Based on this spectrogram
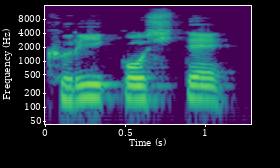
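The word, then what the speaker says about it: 繰り越して: Từ này đọc là kurikoshite.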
